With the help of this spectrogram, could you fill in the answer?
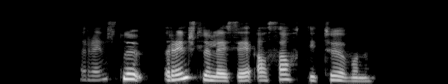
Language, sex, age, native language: Icelandic, female, 40-49, Icelandic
